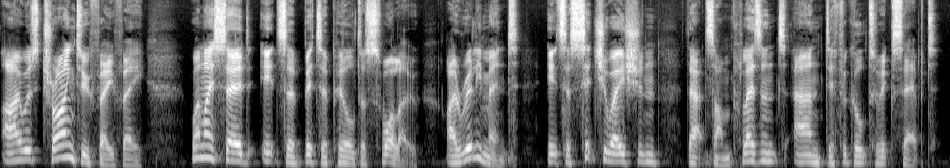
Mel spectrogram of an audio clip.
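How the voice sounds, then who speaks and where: A man co-hosts a scripted language lesson in a studio. He explains things in a sympathetic, gently teasing way. His pitch is lively and moves around a lot. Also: normal speed. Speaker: co-host.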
